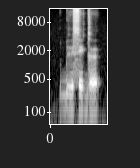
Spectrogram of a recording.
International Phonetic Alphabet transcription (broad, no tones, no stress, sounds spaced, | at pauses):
ɓ ɨ s e ɡ ə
